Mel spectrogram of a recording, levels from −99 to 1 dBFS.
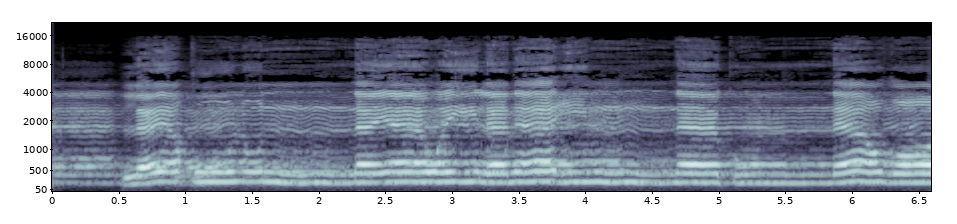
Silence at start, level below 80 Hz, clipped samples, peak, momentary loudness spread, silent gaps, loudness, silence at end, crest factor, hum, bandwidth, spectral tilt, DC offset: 0 s; -70 dBFS; under 0.1%; -2 dBFS; 9 LU; none; -18 LUFS; 0 s; 16 dB; none; 15.5 kHz; -4 dB/octave; under 0.1%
